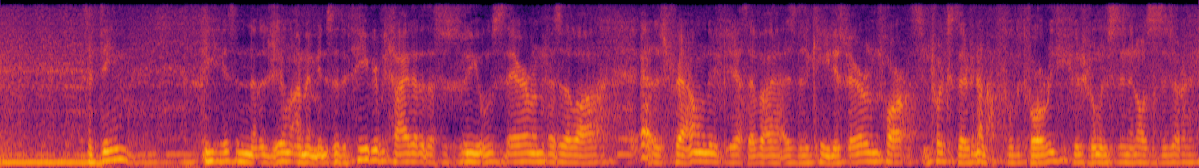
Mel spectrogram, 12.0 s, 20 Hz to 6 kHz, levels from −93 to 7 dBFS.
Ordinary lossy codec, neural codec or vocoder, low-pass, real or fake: none; codec, 16 kHz in and 24 kHz out, 0.4 kbps, LongCat-Audio-Codec, fine tuned four codebook decoder; 5.4 kHz; fake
